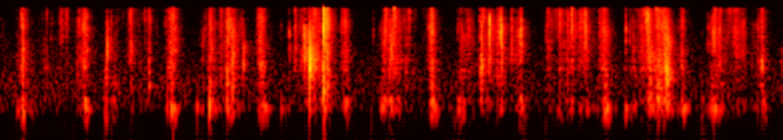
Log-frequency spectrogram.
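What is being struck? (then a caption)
Slime filled with plastic beads, pressed with a plastic knife edge. The edge of a yellow plastic knife, pressed down repeatedly under a fingertip into flat teal bead slime, crunches the beads. The result is a steady run of short, dry, crackling crunches with a bright, crisp texture, no low end and almost no ring after each press.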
